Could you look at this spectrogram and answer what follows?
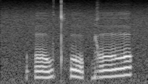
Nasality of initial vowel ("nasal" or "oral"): oral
